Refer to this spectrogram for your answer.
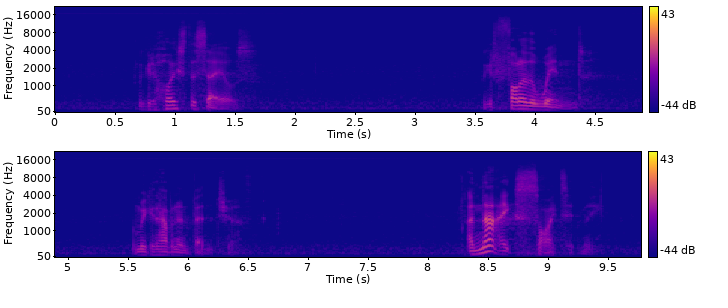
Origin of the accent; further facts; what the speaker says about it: Manchester, North West England, United Kingdom; because I grew up near Manchester. There's not a great deal of need for sailing.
